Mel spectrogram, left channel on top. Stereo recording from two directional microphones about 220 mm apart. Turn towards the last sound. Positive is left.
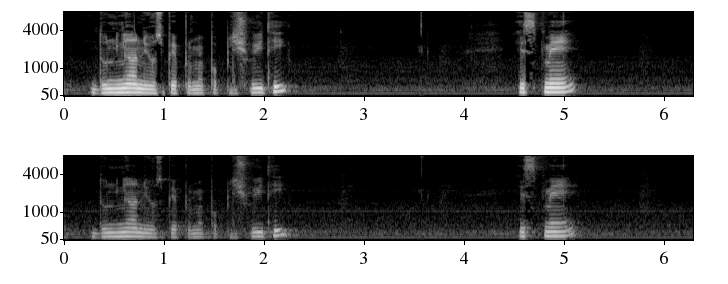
turn(degrees=45)  # may be behind; listen again after turning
